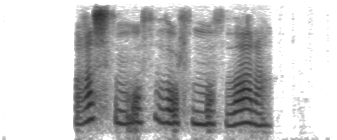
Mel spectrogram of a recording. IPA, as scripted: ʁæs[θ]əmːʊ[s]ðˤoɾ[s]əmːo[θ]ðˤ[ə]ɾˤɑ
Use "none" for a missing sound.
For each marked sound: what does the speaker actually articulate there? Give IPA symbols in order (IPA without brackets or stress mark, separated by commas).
θ, θ, θ, θ, ɑ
